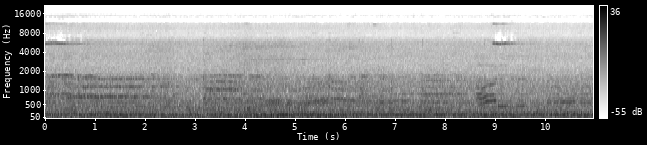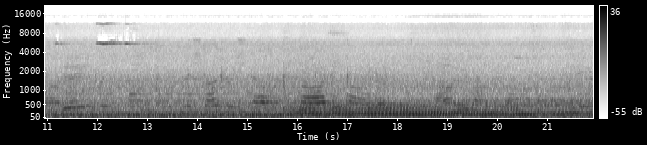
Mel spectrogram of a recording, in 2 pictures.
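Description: Car engines idle and rev nearby.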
